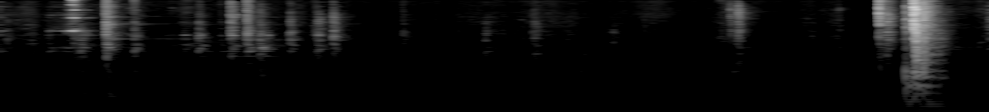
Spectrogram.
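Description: Small hand tools handled on a wooden tabletop: scattered light clicks and taps, then a single louder knock near the end.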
